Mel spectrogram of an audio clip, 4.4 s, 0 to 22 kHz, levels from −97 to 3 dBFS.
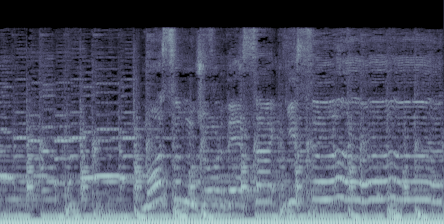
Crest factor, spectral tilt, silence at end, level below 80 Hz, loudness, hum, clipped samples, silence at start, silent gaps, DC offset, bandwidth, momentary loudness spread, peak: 10 dB; -4.5 dB/octave; 0 s; -24 dBFS; -26 LUFS; none; under 0.1%; 0 s; none; under 0.1%; 14 kHz; 3 LU; -12 dBFS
